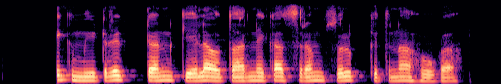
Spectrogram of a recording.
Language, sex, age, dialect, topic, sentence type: Hindi, male, 18-24, Awadhi Bundeli, agriculture, question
